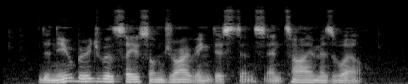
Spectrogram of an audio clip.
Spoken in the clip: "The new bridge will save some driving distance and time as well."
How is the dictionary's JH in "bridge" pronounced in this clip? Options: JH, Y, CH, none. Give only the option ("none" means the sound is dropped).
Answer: JH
